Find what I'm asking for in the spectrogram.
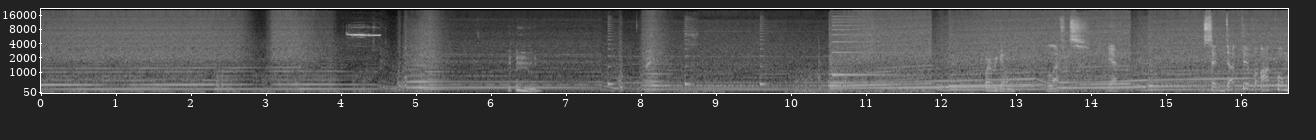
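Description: Street race in Tokyo Xtreme Racer, with loud engines revving up through repeated gear shifts, rising and falling pitch, and brief tire squeals, while someone talks over it.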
